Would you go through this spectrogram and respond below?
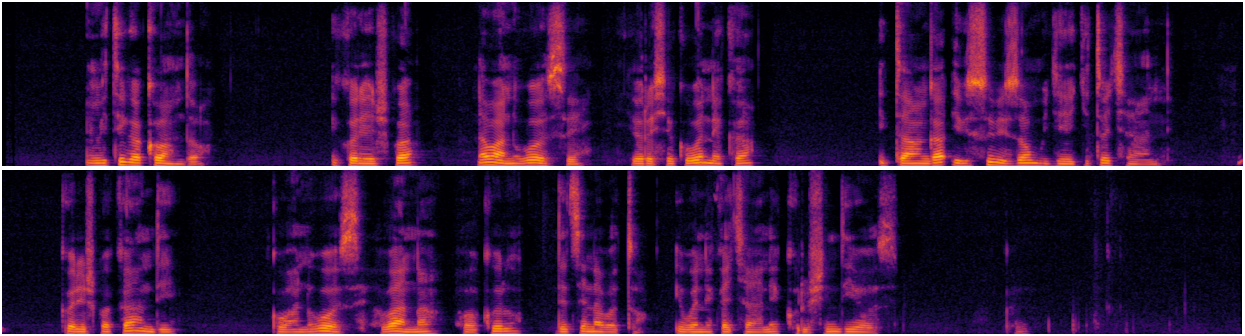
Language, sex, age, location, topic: Kinyarwanda, male, 25-35, Kigali, health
